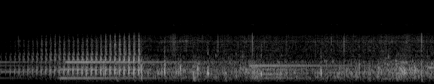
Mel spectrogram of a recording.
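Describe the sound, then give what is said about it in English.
Underwater croaker fish sounds: a rapid, riveter-like train of drumming pulses lasting about a second, then scattered fainter knocks and clicks over a soft hiss, all fairly quiet. “That thing that sounds like a riveter? It's actually a fish. A fish called a croaker.”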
